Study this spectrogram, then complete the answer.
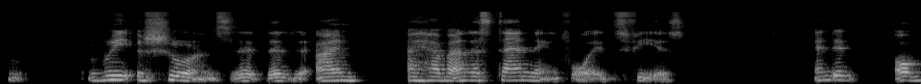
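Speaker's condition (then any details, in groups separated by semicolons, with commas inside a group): ALS, bulbar form, bulbar onset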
